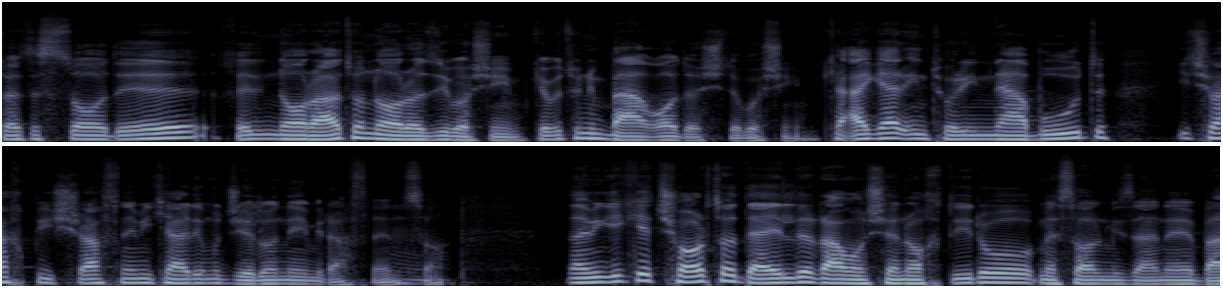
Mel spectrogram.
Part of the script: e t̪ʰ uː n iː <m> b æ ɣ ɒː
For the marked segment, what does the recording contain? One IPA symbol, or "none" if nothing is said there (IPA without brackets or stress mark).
m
